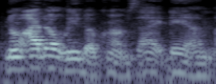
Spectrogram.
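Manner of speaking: ordinary talk, nothing marked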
